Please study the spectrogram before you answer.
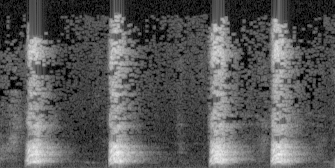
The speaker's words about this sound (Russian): Услышал вдалеке лай. Лай, лай, ла-ла-ла-ла-ла-ла-лай. Не тот лай, собачий лай.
